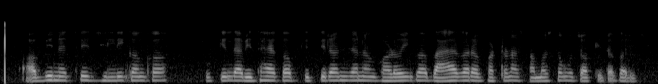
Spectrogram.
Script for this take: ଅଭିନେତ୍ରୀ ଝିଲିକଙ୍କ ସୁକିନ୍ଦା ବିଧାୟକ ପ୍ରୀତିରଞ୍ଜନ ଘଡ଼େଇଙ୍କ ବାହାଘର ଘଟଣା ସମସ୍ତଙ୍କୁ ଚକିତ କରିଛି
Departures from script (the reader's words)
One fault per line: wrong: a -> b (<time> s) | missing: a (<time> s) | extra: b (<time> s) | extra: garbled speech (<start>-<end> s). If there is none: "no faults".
no faults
